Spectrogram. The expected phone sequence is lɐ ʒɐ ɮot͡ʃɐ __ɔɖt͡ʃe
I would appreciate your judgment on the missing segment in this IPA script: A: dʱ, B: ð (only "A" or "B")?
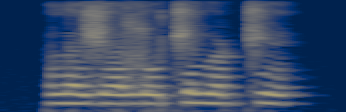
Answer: B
